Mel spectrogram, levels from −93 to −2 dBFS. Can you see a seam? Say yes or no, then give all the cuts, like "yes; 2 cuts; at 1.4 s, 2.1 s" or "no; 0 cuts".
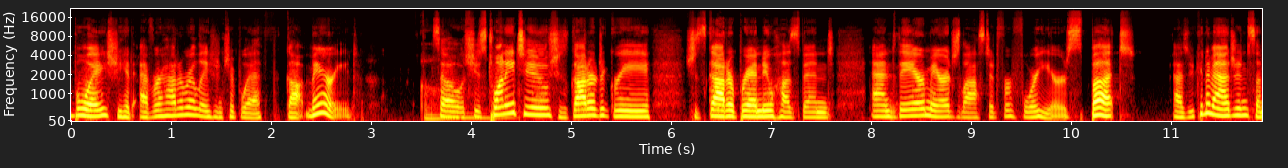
no; 0 cuts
